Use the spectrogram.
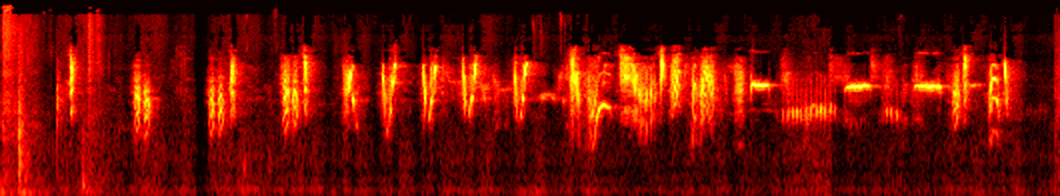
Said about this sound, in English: It sounds like maybe one of the reed warblers or some other warbler from Europe. But no. What do we got, Sean? It's a marsh warbler.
